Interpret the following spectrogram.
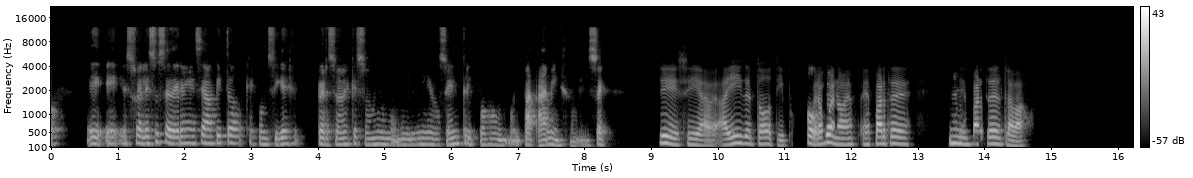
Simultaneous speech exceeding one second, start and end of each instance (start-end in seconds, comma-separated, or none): none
